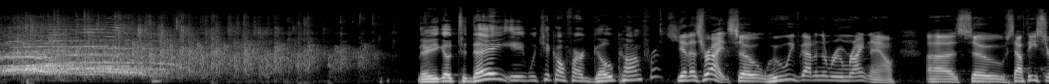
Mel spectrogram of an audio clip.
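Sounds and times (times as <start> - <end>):
live studio audience applauding: 0.0 - 4.2
speech: 4.2 - 10.4.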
